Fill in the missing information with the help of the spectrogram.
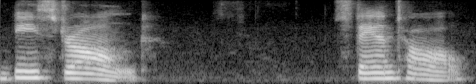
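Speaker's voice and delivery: slow, deliberate commands with long pauses; mildly stern channeled message; spaced-out, firm words of encouragement. Retold or imitated. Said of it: "he's being very stern".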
